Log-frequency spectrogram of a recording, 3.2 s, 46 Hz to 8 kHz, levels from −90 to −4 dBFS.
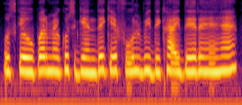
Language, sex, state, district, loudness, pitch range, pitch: Hindi, female, Jharkhand, Garhwa, -15 LUFS, 235-250 Hz, 240 Hz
